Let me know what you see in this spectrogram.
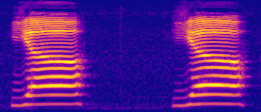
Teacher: حلق سے آواز آئی اور ساتھ ہی نکل گئی، حلق سے آواز آئی اور ساتھ ہی منہ سے نکل گئی، جیسے یا، یہ پیچھے سے حلق سے آواز آئی اور ساتھ ہی منہ سے باہر نکل گئی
